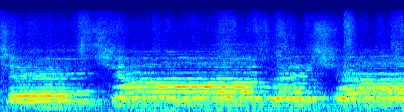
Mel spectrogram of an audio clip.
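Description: A group of voices singing together without accompaniment in long held notes, with brief breaks between phrases about a second in and again about three seconds in.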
